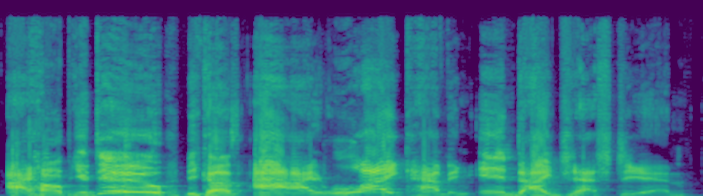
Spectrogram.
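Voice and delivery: slow, pleased monster voice; smiling monster. Acted. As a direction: grin through the words.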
